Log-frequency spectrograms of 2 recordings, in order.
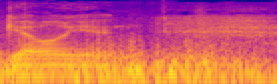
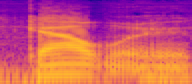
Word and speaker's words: Galway: The characters, let's go with character because there was only one person I bought the bikes from up in Gillian. He, Galway, up in Galway, let's say it correctly.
